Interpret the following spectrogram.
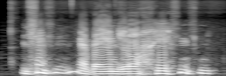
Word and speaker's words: Evangelion: Evangelion. Yeah, Evan Gel Ion. Never seen any of those? Nope. And for the record, people, I know it's I know now it's Evangelion.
